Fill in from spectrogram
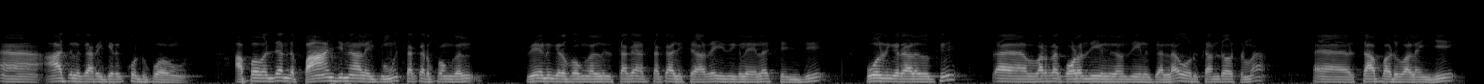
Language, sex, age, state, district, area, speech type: Tamil, male, 60+, Tamil Nadu, Erode, urban, spontaneous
